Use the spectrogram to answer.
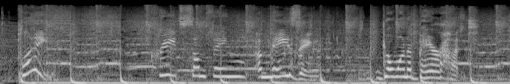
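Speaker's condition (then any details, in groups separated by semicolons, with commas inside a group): No condition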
